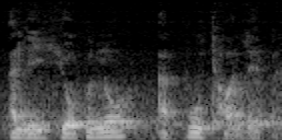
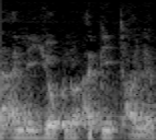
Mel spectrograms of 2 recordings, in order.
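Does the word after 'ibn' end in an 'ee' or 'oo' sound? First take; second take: oo; ee. First: The word after ibn ends in an oo sound. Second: The word after ibn ends in an ee sound. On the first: The speaker calls it right. "علی ابن ابو طالب درستشه" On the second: The speaker calls it wrong. "نه علی ابن ابی طالب ها"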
